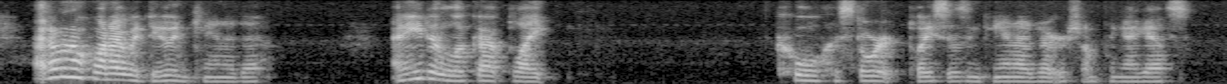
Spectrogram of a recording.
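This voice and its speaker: Her somewhat breathy voice is fairly low for a woman, broken by long, frequent pauses. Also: ordinary pitch variation. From Arkansas. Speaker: homesteading channel co-host. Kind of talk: casual live-stream chat.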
